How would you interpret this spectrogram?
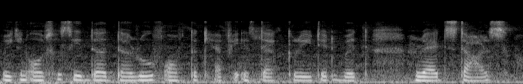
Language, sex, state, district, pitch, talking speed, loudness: English, female, Assam, Kamrup Metropolitan, 180 Hz, 185 wpm, -17 LUFS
